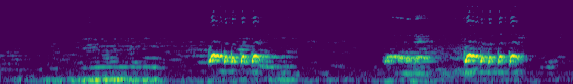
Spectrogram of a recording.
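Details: Lure song of a local zebra dove for doves that rarely sing: a soft, low, hollow coo opens, followed by several rolling, pulsed coo phrases of about a second each, over a steady low background hum.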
